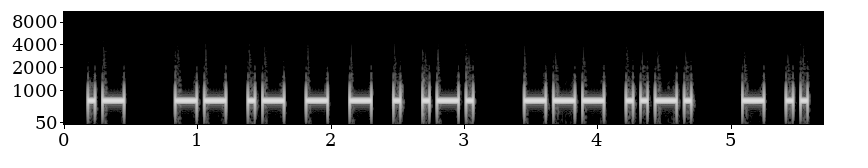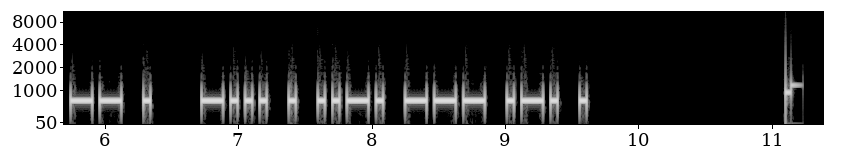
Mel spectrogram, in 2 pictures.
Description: Morse code, heard as a keyed tone, about 22 wpm, 700 Hz. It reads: A MATTER OF TIME BEFORE
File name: practice / 22wpm / Sets of 8 Words - 22wpm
